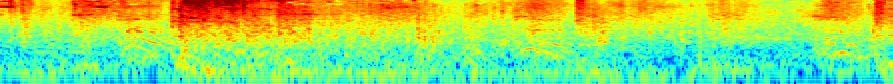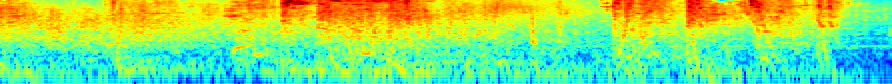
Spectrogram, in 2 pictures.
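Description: Game spell effects crackle and boom in a busy fight.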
